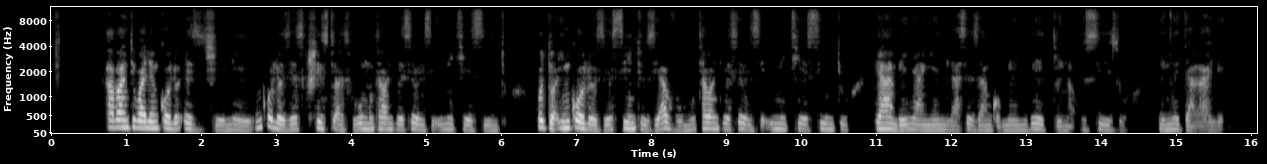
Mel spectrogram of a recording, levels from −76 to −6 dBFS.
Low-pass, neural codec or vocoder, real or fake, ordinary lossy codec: 10.8 kHz; none; real; AAC, 32 kbps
